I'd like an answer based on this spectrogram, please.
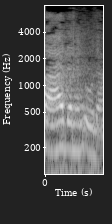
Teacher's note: بنقل حركة الهمزة إلى اللام قبلها وإدغام التنوين في اللام، وهذا حكم الوصل.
